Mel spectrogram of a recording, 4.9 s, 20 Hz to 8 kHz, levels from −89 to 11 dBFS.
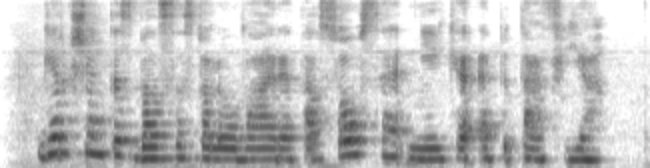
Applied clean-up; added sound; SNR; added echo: none; none; none; none.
